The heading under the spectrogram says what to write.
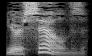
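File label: "yourselves", British English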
